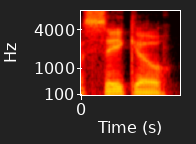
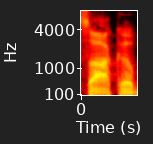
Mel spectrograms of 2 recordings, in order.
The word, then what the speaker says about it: Sako: action as like a Seiko. Mm. And yes, I know it's pronounced Sako, but I choose to say Seiko.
